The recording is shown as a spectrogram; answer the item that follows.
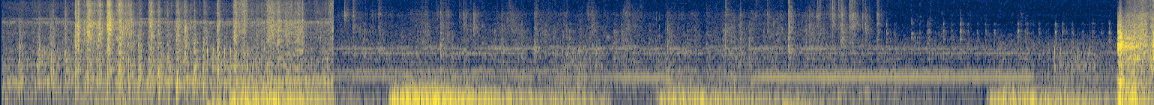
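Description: Deep rumbling swells that rise and fade several times over a steady low hum. The first few seconds hold crackling noise with scattered clicks, which changes abruptly to the rumble and hum.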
